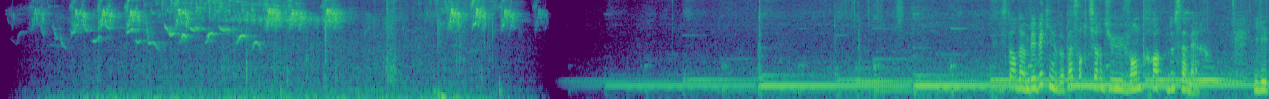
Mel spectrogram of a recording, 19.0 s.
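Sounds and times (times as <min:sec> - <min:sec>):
birds chirping and twittering: 0:00.1 - 0:08.3.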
